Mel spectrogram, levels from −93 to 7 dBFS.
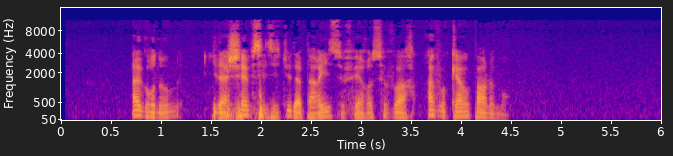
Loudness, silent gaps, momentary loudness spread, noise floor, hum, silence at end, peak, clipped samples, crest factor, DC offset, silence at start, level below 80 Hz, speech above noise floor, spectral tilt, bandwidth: -18 LUFS; none; 11 LU; -58 dBFS; none; 1.55 s; 0 dBFS; under 0.1%; 20 dB; under 0.1%; 0.7 s; -38 dBFS; 40 dB; -4 dB/octave; 11.5 kHz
